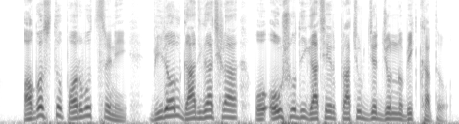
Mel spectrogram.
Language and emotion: Bengali, neutral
